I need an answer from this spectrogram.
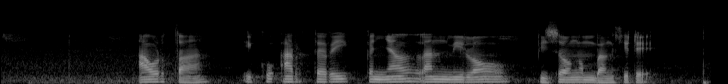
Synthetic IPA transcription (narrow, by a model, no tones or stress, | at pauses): ʔaurt̪a | ʔikuʔart̪əɾikəɲalːanmilɔb̥i̤sɔŋəmbaŋsiɖ̥ḛʔ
